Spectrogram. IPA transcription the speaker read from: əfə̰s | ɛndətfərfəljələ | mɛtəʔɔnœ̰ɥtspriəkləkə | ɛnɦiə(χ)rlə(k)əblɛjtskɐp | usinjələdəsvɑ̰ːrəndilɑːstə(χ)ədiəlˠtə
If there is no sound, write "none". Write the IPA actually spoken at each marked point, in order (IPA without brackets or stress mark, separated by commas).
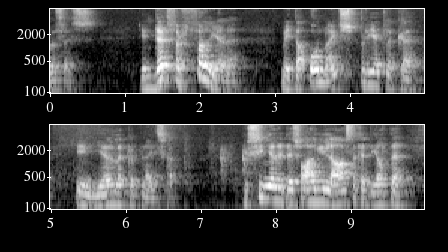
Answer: none, k, χ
